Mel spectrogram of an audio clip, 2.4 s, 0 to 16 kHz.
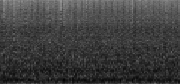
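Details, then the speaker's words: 1974 Volvo 142 with fuel injection, off the road since 1988, first run without enrichment and little coolant: loud, uneven, lumpy idle that bogs; owner suspects the second injector is dumping fuel, unconfirmed. "hey pretty good oh we're bogging yep just parking on throttle i bet it's that second injector it's just dumping"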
